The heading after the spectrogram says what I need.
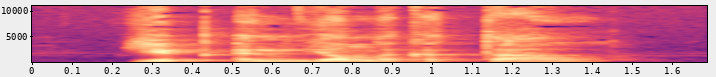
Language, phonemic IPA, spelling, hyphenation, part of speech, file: Dutch, /ˌjɪp ɛn ˈjɑnəkətaːl/, jip-en-janneketaal, jip-en-jan‧ne‧ke‧taal, noun, Nl-jip-en-janneketaal.ogg
- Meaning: words that are easy to understand, layman's terms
